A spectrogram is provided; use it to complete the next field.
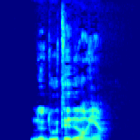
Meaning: to be overly confident (in one's worth)
- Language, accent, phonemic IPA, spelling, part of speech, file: French, France, /nə du.te də ʁjɛ̃/, ne douter de rien, verb, LL-Q150 (fra)-ne douter de rien.wav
